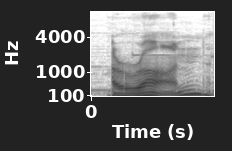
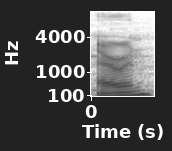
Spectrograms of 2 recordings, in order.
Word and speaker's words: Aran: let's get going so we have an iran aaron how do you say it i say iran okay both oh yeah exactly i've heard it both um 244 you still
